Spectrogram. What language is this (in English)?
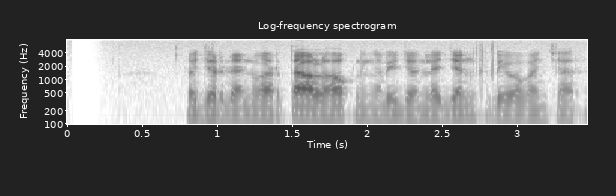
Sundanese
